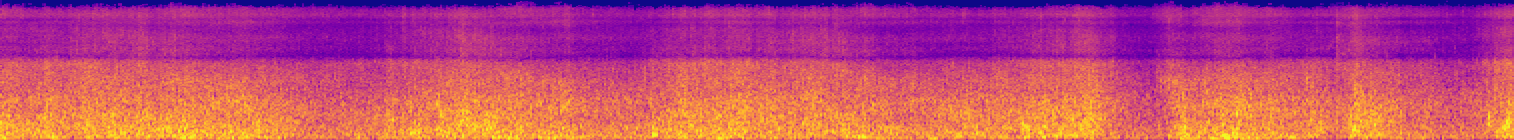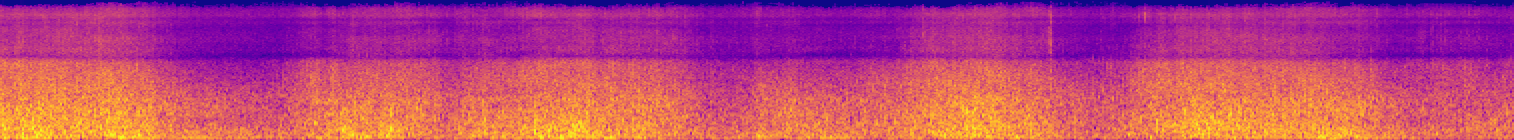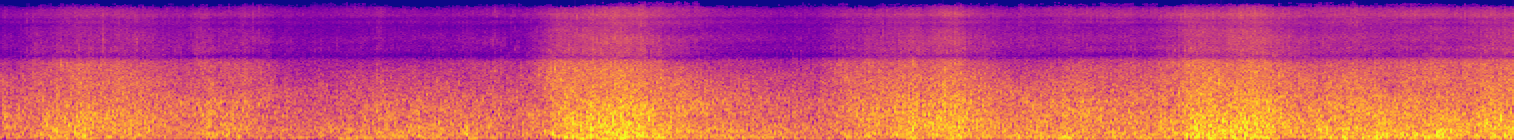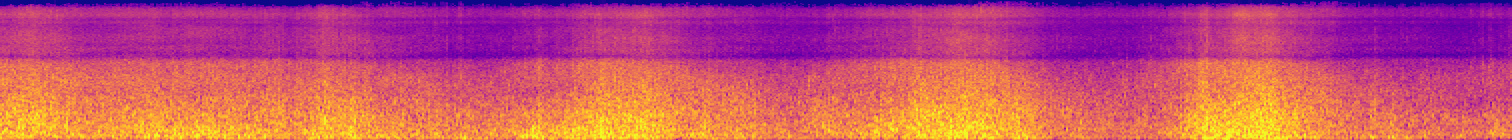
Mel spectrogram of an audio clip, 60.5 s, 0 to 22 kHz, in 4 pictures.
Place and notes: Lapping waves of the sea.
Шум прибоя недалеко от устья реки Тамица.
Arkhangelskaya oblast', Russia, 15 June 2015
